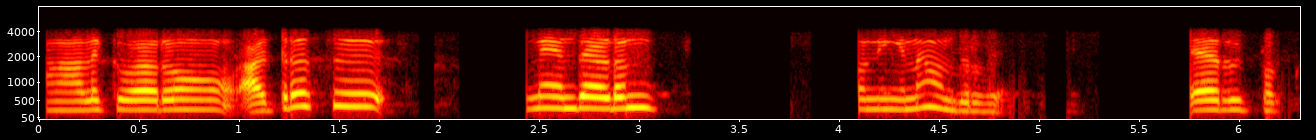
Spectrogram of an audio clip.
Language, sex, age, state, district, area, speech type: Tamil, female, 18-30, Tamil Nadu, Thoothukudi, rural, conversation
